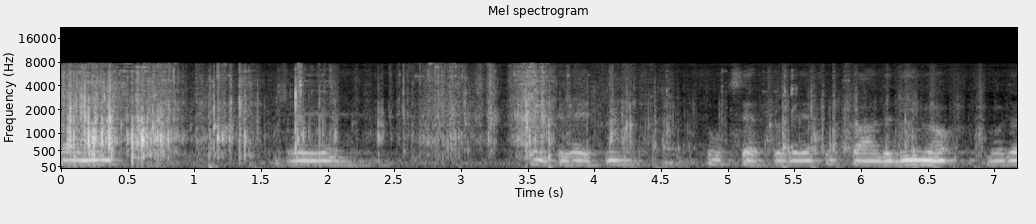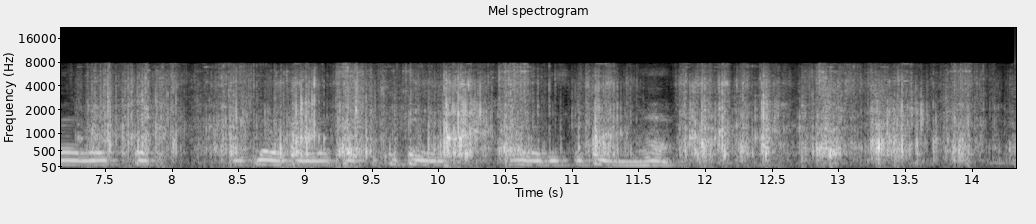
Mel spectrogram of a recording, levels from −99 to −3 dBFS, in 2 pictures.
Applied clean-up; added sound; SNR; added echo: none; Tools; -2 dB; reverberation time 0.3 s.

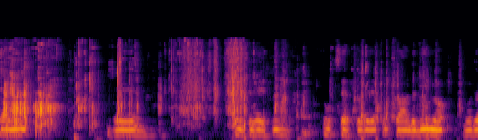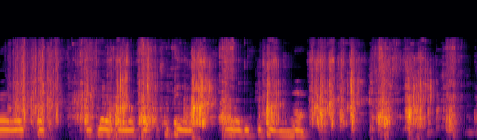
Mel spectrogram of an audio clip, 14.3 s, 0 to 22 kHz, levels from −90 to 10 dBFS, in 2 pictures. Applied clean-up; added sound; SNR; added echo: classical method WPE with log-MMSE.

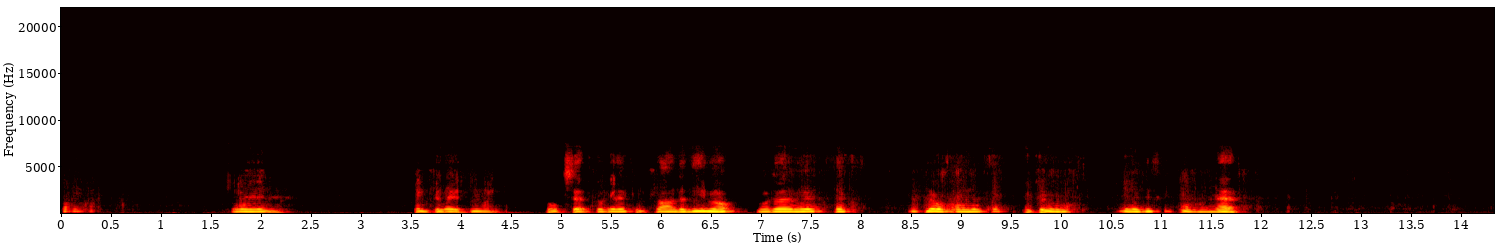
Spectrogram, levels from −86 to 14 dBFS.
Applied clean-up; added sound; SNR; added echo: neural mask model DeepFilterNet 3.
